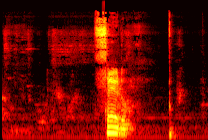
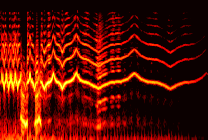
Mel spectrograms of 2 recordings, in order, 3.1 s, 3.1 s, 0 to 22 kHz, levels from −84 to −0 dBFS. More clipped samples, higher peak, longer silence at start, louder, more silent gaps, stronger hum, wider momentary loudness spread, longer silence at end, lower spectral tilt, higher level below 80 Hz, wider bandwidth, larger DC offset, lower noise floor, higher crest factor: neither; first, 0 dBFS vs -4 dBFS; first, 1.4 s vs 0 s; about the same, -13 LUFS vs -14 LUFS; neither; neither; first, 23 LU vs 18 LU; first, 0.55 s vs 0.4 s; first, -2.5 dB/octave vs 0 dB/octave; about the same, -56 dBFS vs -52 dBFS; about the same, 17 kHz vs 16.5 kHz; neither; first, -51 dBFS vs -43 dBFS; first, 22 dB vs 14 dB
